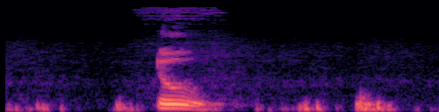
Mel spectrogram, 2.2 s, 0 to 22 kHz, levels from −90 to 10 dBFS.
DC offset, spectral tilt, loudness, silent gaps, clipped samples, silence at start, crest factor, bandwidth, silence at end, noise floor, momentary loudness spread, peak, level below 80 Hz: under 0.1%; -7.5 dB/octave; -20 LUFS; none; under 0.1%; 0.2 s; 18 dB; 16 kHz; 0.25 s; -42 dBFS; 23 LU; -4 dBFS; -58 dBFS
